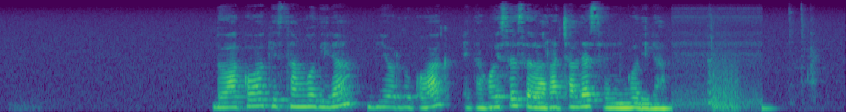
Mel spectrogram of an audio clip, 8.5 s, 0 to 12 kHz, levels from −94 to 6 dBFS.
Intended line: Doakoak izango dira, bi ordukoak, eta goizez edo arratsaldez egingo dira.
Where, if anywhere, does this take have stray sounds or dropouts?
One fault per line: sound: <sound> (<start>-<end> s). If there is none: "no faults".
sound: cough (7.1-7.5 s)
